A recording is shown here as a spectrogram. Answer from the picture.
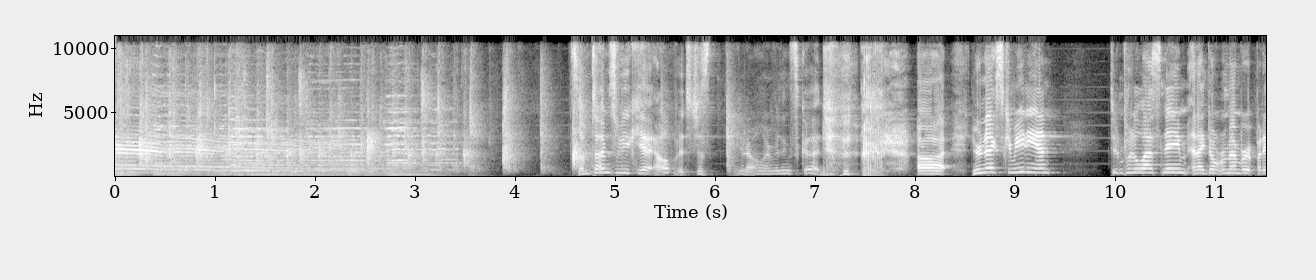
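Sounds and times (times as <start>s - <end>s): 
audience clapping wildly: 0.0s - 5.0s
speech: 4.6s - 11.4s.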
